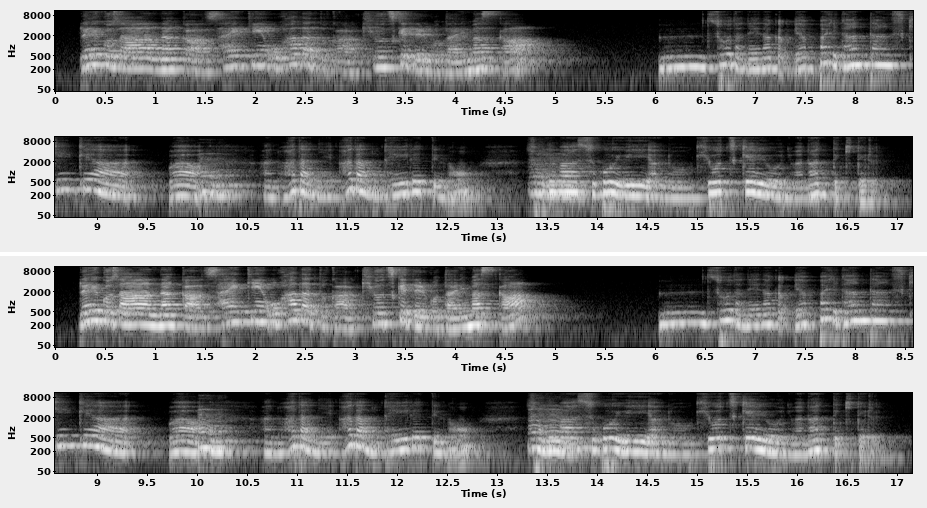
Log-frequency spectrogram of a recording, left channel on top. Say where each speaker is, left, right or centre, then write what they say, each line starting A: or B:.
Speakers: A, on the right; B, in the centre.
A: れいこさん、なんか最近お肌とか気をつけてることありますか
B: うーん、そうだね。なんかやっぱりだんだんスキンケアは
A: うんうん
B: あの肌に肌の手入れっていうのそれはすごいあの気をつけるようにはなってきてる。
A: うんうん。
